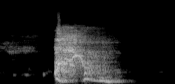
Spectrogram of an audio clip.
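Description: Throat clearing and a cough from a tickle in the throat: a faint murmur, then one loud, harsh burst lasting under a second, followed by silence.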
